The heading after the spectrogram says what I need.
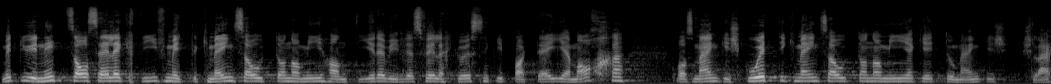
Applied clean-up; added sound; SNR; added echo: none; none; none; none.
